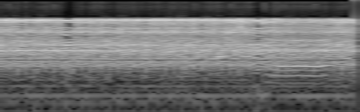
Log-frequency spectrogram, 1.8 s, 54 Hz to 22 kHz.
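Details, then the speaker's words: Ford Taunus (Cortina) estate with Weber 32/36 DGV carb, after sanding sticky auto-choke flap; choke engaged, steady smooth fast idle around 1,000–1,200 rpm, no misses, about to be raised slightly via screw. "okay so we've got the car started and the uh the choke choke is engaged as you can hear"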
